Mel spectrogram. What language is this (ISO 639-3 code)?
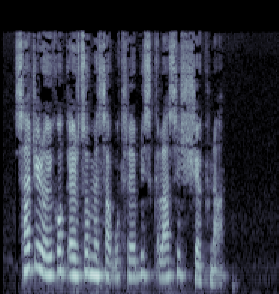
kat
